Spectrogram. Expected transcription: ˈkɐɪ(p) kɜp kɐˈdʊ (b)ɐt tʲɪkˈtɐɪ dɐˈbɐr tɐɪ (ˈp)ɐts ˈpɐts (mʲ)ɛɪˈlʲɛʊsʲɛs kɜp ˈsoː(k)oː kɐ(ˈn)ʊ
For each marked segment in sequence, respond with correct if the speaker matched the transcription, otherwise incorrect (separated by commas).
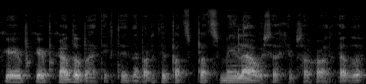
correct, correct, correct, correct, correct, incorrect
